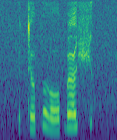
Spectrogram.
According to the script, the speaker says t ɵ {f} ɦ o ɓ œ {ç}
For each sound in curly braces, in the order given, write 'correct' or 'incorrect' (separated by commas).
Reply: incorrect, correct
